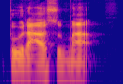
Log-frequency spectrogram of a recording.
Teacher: it's actually pronounced with uh a flap or tap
